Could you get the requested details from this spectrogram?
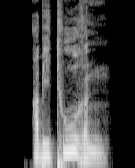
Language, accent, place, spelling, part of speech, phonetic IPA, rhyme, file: German, Germany, Berlin, Abituren, noun, [ˌabiˈtuːʁən], -uːʁən, De-Abituren.ogg
- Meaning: dative plural of Abitur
